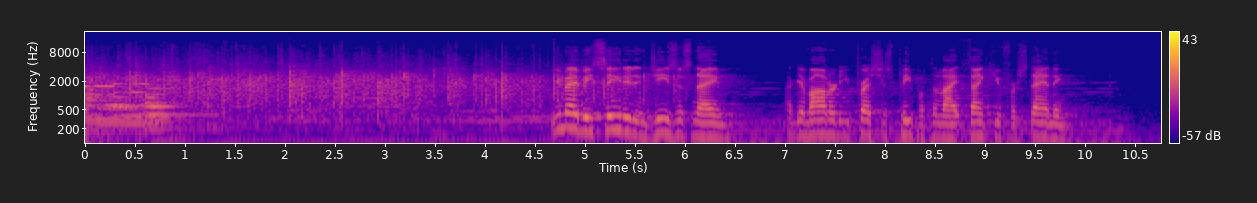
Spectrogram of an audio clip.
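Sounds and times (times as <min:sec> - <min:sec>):
audience applause: 0:00.0 - 0:05.9
speech: 0:04.7 - 0:10.0.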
